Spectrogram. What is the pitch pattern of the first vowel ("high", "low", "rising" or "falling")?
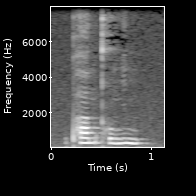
high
